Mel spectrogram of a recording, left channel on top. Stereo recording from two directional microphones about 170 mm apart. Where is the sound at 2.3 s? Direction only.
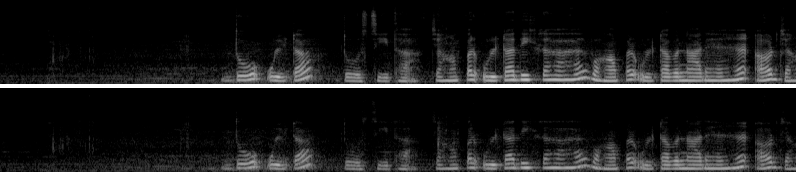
30° left (ahead or behind).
